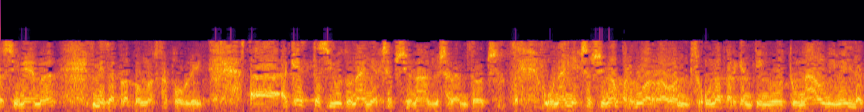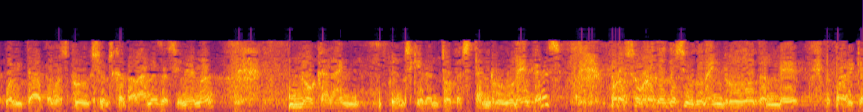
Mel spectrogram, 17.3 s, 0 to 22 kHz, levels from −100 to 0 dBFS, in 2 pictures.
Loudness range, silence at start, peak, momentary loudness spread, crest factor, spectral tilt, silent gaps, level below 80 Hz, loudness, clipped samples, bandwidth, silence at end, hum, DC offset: 1 LU; 0 s; 0 dBFS; 3 LU; 12 dB; -7.5 dB/octave; none; -40 dBFS; -12 LUFS; under 0.1%; 5 kHz; 0 s; none; under 0.1%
